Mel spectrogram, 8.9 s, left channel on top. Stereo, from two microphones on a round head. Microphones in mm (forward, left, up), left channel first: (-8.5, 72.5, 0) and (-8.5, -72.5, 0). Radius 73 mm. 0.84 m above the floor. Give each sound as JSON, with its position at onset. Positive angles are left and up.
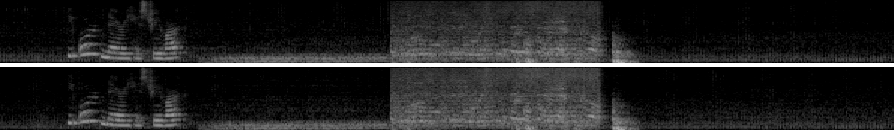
{"t": 0.7, "sound": "a woman speaking", "side_deg": 15, "distance_m": 1.8}
{"t": 2.0, "sound": "snoring", "side_deg": -65, "distance_m": 2.0}
{"t": 3.9, "sound": "frying", "side_deg": -30, "distance_m": 0.8}
{"t": 6.1, "sound": "a thud", "side_deg": -5, "distance_m": 4.0}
